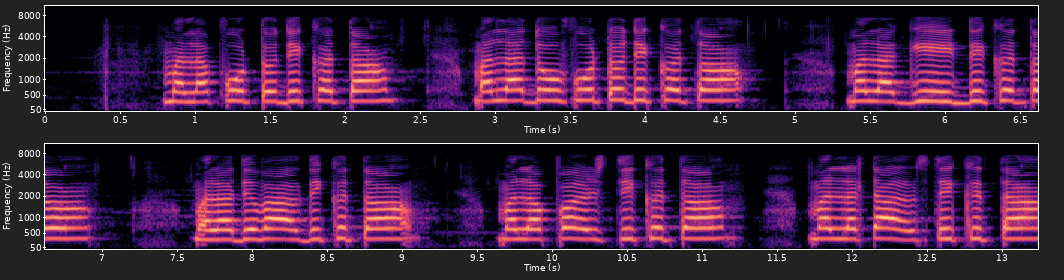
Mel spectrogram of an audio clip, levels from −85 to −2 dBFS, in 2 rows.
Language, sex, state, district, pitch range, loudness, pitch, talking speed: Marathi, male, Maharashtra, Dhule, 315-335 Hz, -18 LUFS, 325 Hz, 85 wpm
